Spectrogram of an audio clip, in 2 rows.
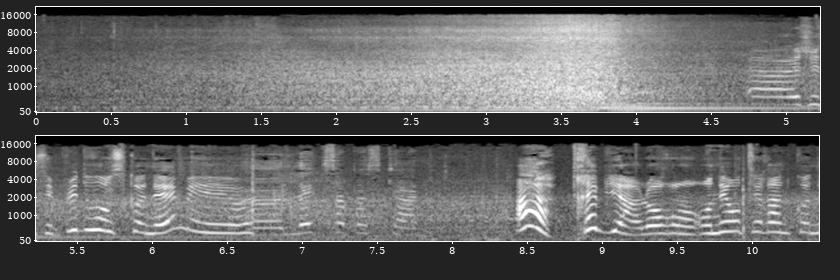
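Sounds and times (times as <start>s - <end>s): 
car engine hum in a parking lot: 0.0s - 9.6s
car moving past in a parking lot: 0.1s - 8.4s
speech: 5.2s - 7.9s, 8.9s - 10.4s.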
